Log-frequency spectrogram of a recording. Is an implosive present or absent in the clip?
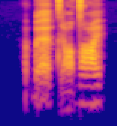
present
